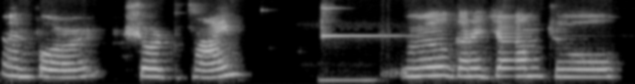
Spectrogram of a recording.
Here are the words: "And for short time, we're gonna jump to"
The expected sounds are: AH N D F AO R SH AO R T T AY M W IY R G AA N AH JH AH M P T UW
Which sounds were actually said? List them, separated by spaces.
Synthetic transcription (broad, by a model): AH N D F AO R SH AO R T T AY M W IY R G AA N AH JH AH M P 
